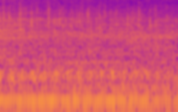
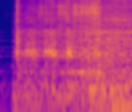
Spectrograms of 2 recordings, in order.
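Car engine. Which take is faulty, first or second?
first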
